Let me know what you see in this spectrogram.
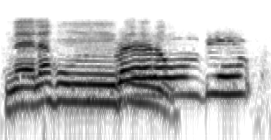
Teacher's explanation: خلي بالك من اخفاء الميم عند الباء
